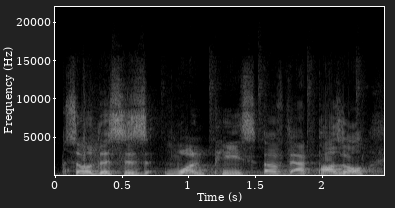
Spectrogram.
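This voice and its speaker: A man's voice: fairly high pitch, unhurried. A man hosting a technical car build video, explaining parts in a casual way with jokey asides, in a workshop. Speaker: car tuning shop host.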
